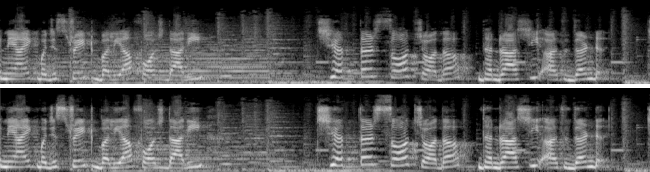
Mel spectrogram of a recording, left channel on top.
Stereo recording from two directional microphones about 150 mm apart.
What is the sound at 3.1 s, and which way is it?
A woman's voice, 35° right (ahead or behind).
